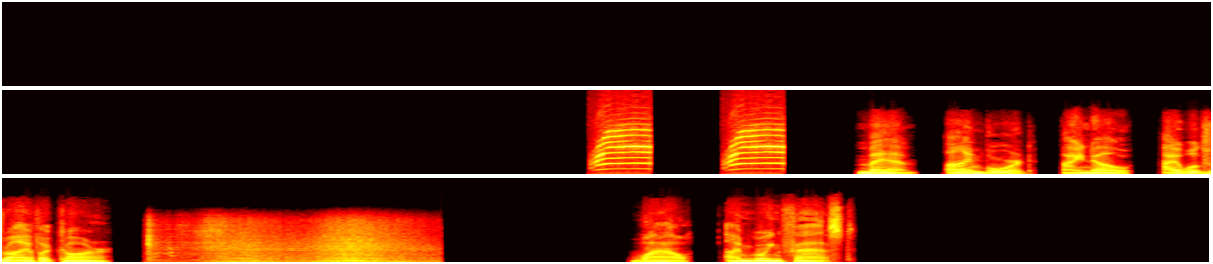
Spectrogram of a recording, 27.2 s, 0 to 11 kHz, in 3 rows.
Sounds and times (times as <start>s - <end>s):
Speech: 15.5s - 19.0s, 22.9s - 24.6s.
